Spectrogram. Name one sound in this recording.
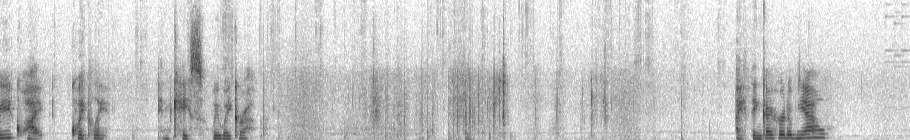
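A young woman reads aloud expressively, close to a microphone.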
